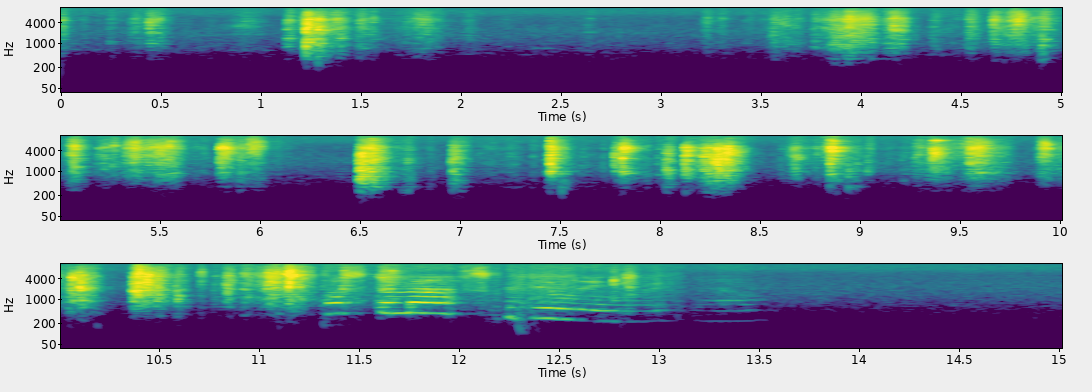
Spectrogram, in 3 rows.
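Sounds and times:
hands rubbing and scraping: 3.2s - 13.1s.

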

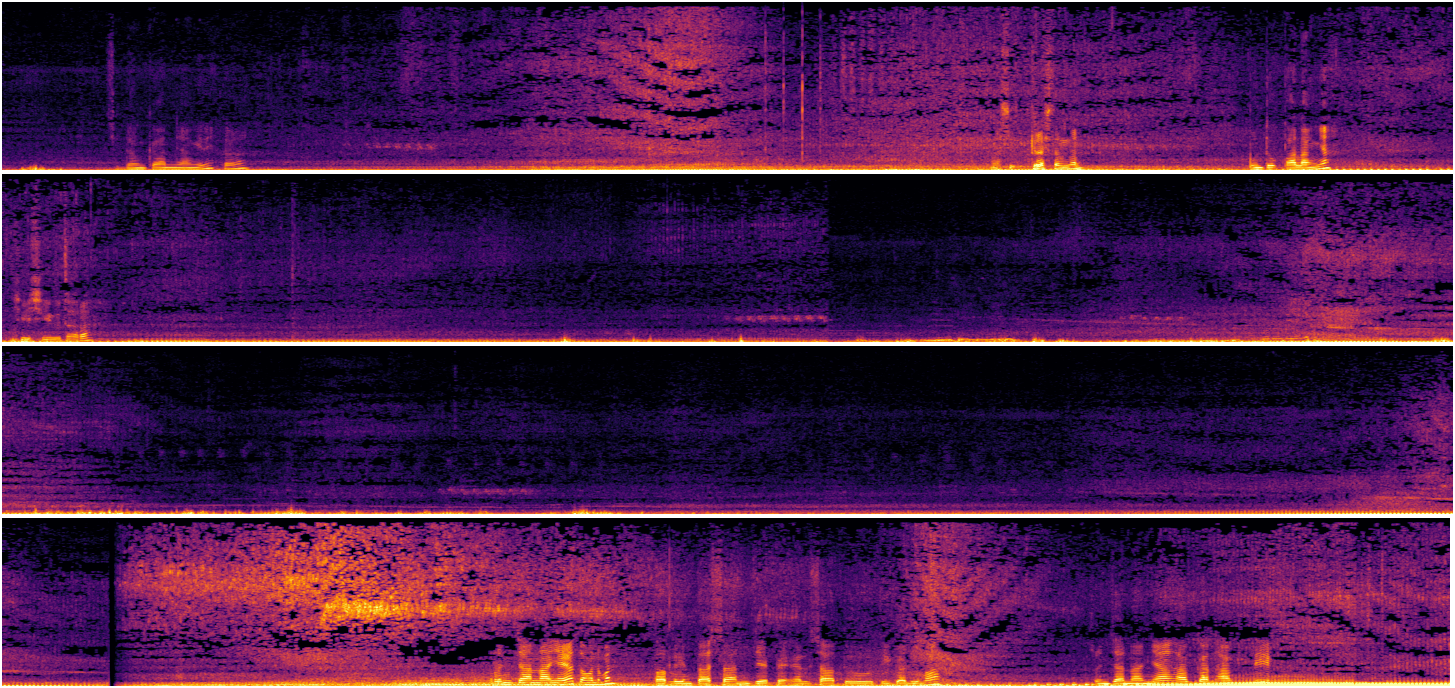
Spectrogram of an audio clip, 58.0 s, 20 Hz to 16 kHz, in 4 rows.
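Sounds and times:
road noise: 0.0s - 58.0s
vehicle engine rumbling: 0.0s - 58.0s
vehicle engine running: 43.9s - 58.0s.

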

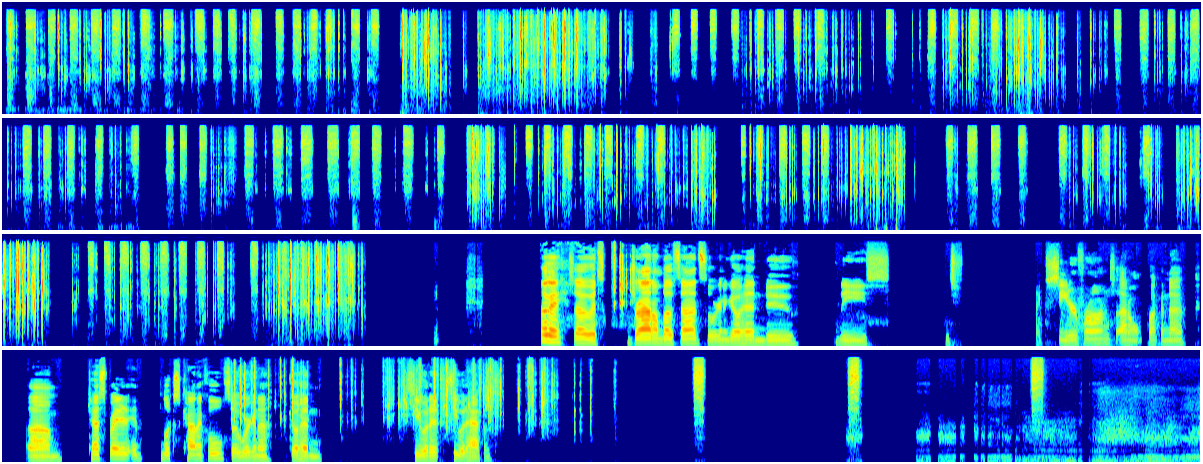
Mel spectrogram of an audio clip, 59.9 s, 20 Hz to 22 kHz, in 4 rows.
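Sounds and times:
spray paint can hissing: 0.0s - 5.4s, 6.1s - 34.4s, 49.8s - 51.8s.

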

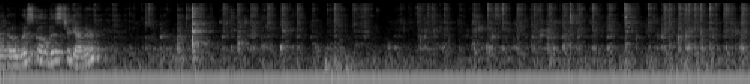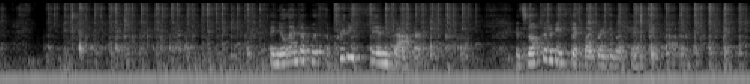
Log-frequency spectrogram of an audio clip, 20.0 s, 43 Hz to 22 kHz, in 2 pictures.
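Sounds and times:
low steady hum: 0.0s - 20.0s
whisk clicking in bowl: 1.2s - 20.0s.

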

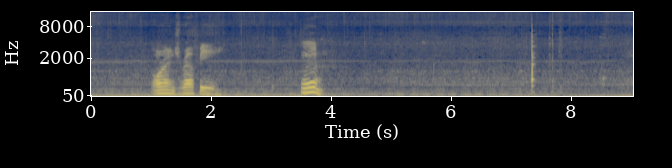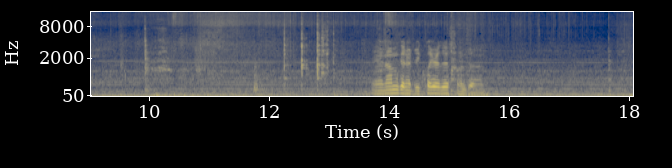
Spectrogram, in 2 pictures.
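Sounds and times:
fish fillet sizzling on griddle: 0.0s - 18.0s
metal spatula scraping: 10.0s - 11.2s, 12.3s - 13.2s.

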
